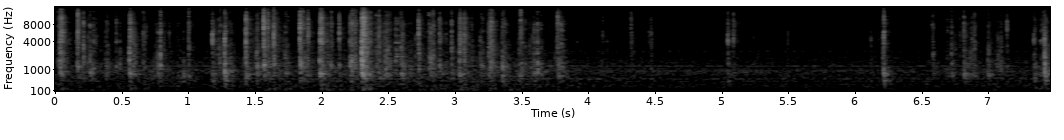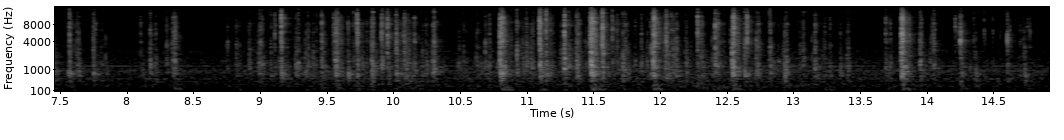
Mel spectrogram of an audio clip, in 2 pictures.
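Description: Long nails type fast with both hands on a slim pink plastic keyboard with white keys, producing dense bursts of bright, sharp clicks with almost no low end. The typing pauses into near-silence briefly around four to six seconds, then picks up again in rapid flurries.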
